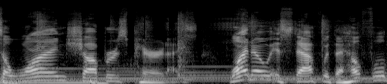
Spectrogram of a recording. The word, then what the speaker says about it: Wineaux: Wino, that's spelled Wineaux, is the latest rage for wine lovers and the vino curious around the valley.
